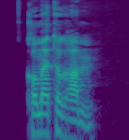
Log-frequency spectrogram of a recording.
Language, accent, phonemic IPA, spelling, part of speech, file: French, France, /kʁɔ.ma.tɔ.ɡʁam/, chromatogramme, noun, LL-Q150 (fra)-chromatogramme.wav
- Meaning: chromatogram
